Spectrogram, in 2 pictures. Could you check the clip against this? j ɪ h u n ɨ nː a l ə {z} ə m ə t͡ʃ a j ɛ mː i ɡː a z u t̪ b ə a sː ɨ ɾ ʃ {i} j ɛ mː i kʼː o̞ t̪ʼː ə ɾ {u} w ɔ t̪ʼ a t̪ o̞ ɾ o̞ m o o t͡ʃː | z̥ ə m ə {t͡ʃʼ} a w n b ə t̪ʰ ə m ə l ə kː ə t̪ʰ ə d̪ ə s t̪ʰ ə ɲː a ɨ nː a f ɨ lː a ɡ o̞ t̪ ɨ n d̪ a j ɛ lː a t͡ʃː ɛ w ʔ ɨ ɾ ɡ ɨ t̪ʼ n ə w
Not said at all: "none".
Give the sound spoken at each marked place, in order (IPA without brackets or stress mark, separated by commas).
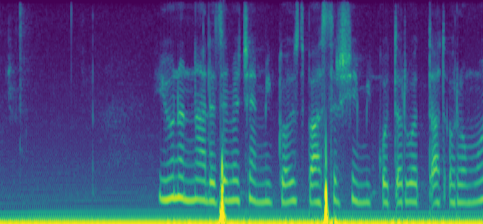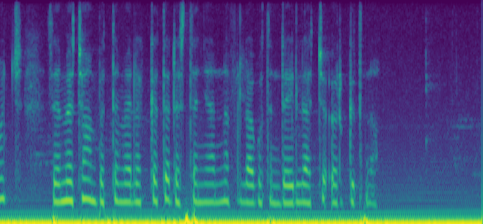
z, i, u, t͡ʃ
